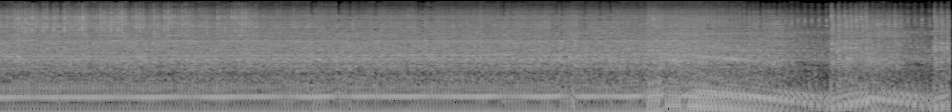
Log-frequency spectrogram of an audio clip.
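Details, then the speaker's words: Husky generator, carburetor cleaned after sitting five years with bad fuel, while adjusting governor speed: runs evenly a few seconds then sags and hunts; won't stay running even on choke, cause not yet known. "Okay, so now it won't stay running. Even on choke, it only runs for about a second."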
